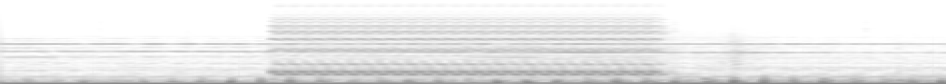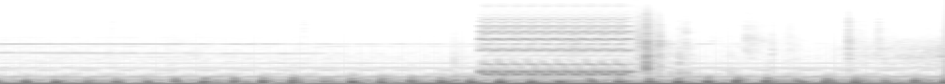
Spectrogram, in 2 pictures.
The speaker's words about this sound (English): He turns with trepidation to the ringing phone.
